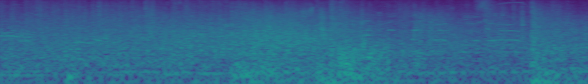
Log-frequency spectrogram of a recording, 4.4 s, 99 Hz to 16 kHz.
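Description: Machine gun fire, including a Maxim, rattles in the Company of Heroes 2 video game, with a sharp thump early on over a constant, dense battle wash of distant shots and explosions.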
